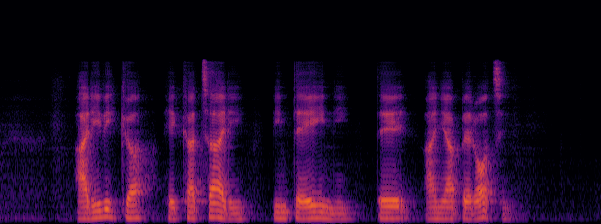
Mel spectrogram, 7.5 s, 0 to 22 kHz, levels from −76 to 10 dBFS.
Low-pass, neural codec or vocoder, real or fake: 7.2 kHz; codec, 16 kHz, 0.2 kbps, FocalCodec; fake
